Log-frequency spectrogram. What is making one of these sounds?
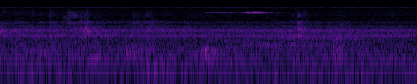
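A woman speaks faintly through a microphone in a large hall.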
